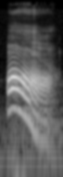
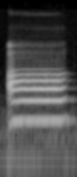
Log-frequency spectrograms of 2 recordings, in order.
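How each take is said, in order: First: The pitch slides sharply down from high. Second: The pitch stays high and level. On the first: "떨어지는 음이에요. 쭉 미끄러져야 돼요" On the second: "높은 음에서 쭉 이어지는 음이에요"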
